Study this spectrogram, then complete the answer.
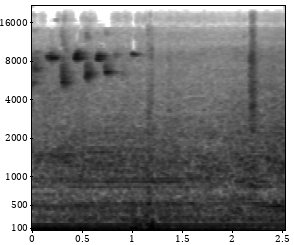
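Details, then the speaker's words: Honda EK hatch with D16Y7 just refreshed (new head gasket, water pump, timing belt, seals), first start-up in neutral: short high chirps over a low steady idle from one of the belts, possibly the power steering belt, which might need more tension; loose belt squeal. "This power steering belt might need a little more tension, honestly. Yeah, we'll find out."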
